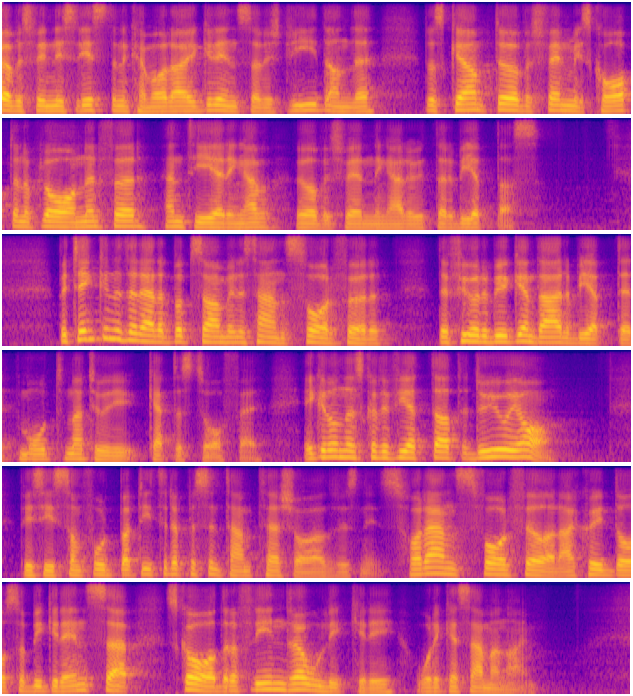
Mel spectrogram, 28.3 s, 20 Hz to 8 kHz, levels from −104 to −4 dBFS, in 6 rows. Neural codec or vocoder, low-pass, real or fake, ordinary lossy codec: codec, 16 kHz, 0.2 kbps, FocalCodec; 7.2 kHz; fake; none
